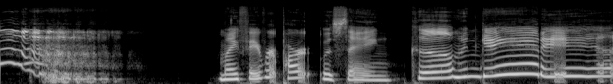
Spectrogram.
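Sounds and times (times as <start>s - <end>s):
person vocally imitating a horse whinny: 0.0s - 1.4s
speech: 0.4s - 1.3s, 2.2s - 6.1s.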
